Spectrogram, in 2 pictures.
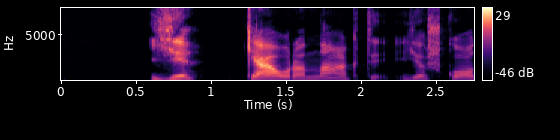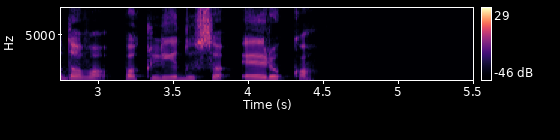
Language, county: Lithuanian, Klaipėda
